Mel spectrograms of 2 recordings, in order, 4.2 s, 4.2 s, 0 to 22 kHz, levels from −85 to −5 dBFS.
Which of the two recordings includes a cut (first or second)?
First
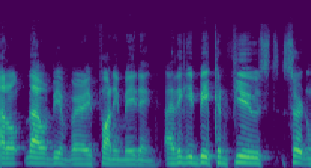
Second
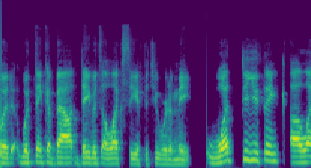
second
